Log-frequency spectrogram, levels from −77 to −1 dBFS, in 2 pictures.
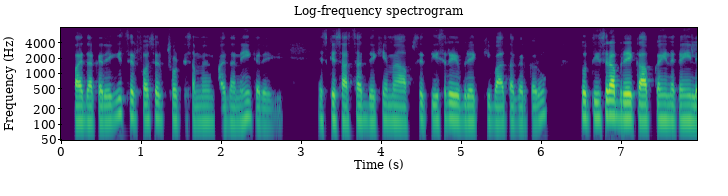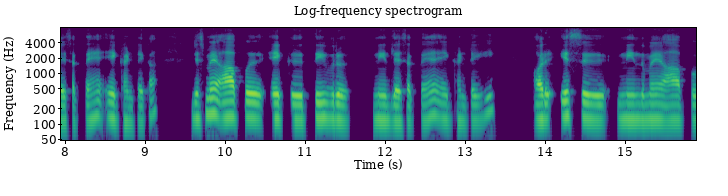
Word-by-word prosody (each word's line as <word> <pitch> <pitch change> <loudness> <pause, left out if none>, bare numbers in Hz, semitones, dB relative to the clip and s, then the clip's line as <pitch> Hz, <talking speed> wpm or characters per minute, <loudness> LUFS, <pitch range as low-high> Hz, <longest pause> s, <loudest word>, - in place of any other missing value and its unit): फ़ायदा 115 0 +3
करेगी, 115 +7 -2
सिर्फ़ 145 -4 -4
और 120 - +2
सिर्फ़ 125 0 -3
छोटे 120 - -6
समय 115 0 -7
में 115 - -9
फ़ायदा 105 0 -6
नहीं 115 +6 -5
करेगी। 100 -6 -8 0.5
इसके - - -2
साथ-साथ 120 - -1
देखिए, 120 +1 -6
मैं 115 -1 -3
आपसे 110 +3 -4
तीसरे 125 +1 0
ब्रेक 115 -1 -3
की 120 - -8
बात 110 0 -1
अगर 110 0 -4
करूँ, 120 +6 -4 0.4
तो 140 - +5
तीसरा 135 +3 +6
ब्रेक 130 -2 +5
आप 120 0 +7
कहीं 125 0 0
न 120 - -2
कहीं 120 +1 -2
ले 115 0 +2
सकते 120 - -7
हैं 140 +3 -4
1 130 -3 -1
घंटे 110 0 -5
का, 150 +8 -8 0.5
जिसमें 160 +5 +2
आप 140 0 +5 0.4
एक 125 -1 +2 0.3
तीव्र 125 -3 +2 0.3
नींद 120 -1 -1
ले 115 -2 +3
सकते 120 - -6
हैं 140 +1 -2
1 120 -1 -7
घंटे 120 0 -6
की 175 +5 -7 0.5
और 125 +1 +5
इस 140 0 +1
नींद 125 0 0
में 125 0 0
आप 120 0 +1
120 Hz, 195 wpm, -23 LUFS, 115-130 Hz, 0.5 s, आप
